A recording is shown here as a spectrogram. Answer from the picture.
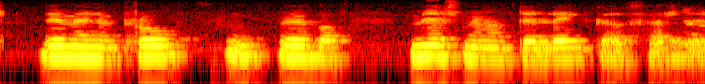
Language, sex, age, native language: Icelandic, male, 21, Icelandic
